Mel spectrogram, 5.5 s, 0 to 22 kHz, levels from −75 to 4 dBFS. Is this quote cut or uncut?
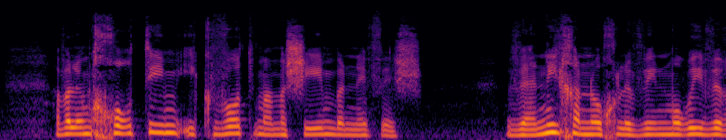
uncut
